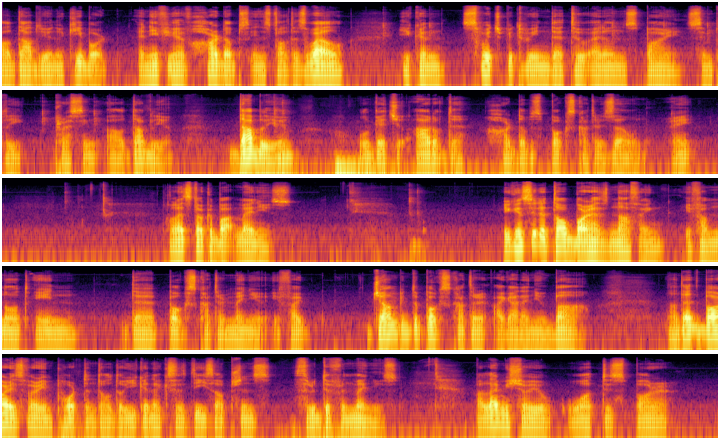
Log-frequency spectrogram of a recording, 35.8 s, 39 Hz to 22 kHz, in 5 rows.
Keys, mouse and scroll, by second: 3.8 alt+w, 4.2 alt+w, 4.6 alt+w, 5.1 alt+w, 5.7 alt+w, 6.0 alt+w, 6.6 alt+w, 7.0 alt+w, 7.5 alt+w, 8.0 alt+w, 9.8 w, 13.8 alt+w, 18.3 w, 24.2 alt+w.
